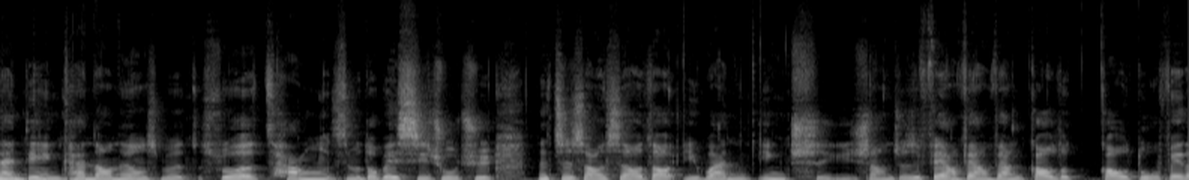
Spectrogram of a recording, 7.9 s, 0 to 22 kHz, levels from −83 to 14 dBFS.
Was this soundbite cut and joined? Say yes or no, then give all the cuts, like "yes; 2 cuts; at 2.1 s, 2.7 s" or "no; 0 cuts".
yes; 1 cut; at 2.3 s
